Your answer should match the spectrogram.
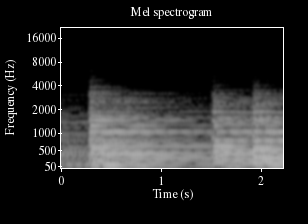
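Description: Piano playing slow sustained chords: one struck about a quarter second in and another about a second and a half in, each left to ring and fade.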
